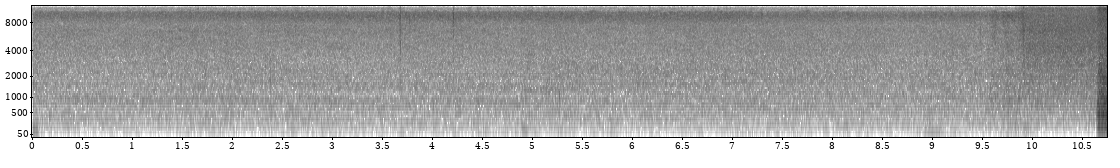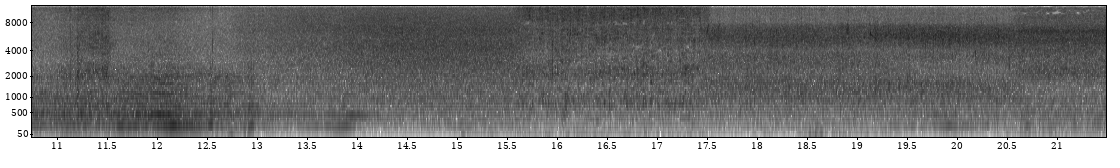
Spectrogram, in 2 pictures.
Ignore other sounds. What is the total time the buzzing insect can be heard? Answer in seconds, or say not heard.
11 s.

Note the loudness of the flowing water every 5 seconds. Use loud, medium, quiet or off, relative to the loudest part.
quiet, quiet, medium, loud, loud.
